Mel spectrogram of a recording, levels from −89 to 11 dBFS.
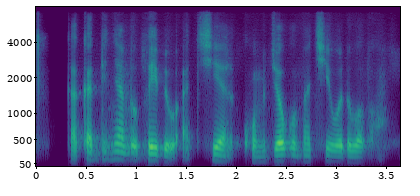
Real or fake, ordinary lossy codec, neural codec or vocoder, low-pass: fake; none; codec, 24 kHz, 0.9 kbps, WavTokenizer, large speech release; 7.2 kHz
